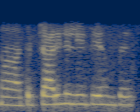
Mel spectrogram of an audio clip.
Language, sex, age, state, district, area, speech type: Hindi, female, 18-30, Uttar Pradesh, Jaunpur, rural, conversation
